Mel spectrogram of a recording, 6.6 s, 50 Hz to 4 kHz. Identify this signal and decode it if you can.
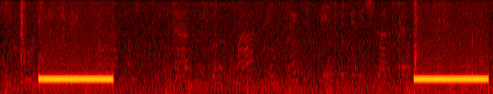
Ringback tone (Europe, 425 Hz), with speech.
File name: out- -2046- - - .32055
